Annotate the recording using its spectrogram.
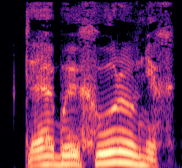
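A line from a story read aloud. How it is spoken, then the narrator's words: Tired reply. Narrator (Russian): устало ответил вопросом на вопрос Фархас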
